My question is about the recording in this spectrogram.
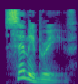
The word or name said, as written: semibreve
